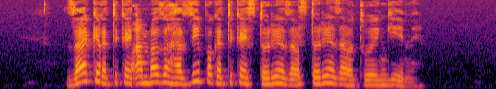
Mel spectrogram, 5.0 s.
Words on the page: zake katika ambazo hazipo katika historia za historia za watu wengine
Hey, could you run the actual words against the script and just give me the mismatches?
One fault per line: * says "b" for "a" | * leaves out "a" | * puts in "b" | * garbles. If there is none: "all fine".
all fine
